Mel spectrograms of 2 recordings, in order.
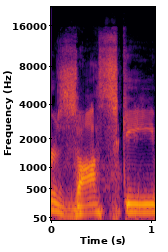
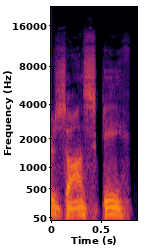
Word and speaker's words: Gzowski: Peter Zosky? No. I feel that's bad fine. Okay. Are you getting a lesson here today? Folks, sorry, Producer Clark, can you please Google Peter Zosky? It's spelled Gzowski.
